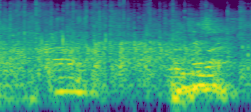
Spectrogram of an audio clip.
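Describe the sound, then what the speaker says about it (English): Audience applause for a translator at a philosophy talk on Objectivism, a steady wash of clapping with voices talking over it throughout. "round of applause for her for doing this"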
